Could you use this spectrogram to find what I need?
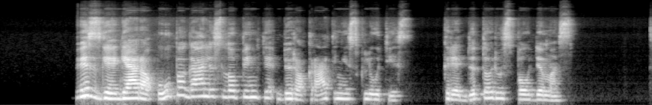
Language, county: Lithuanian, Marijampolė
